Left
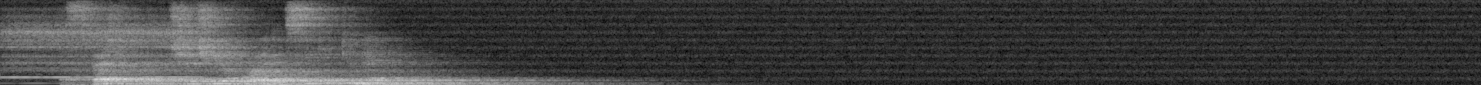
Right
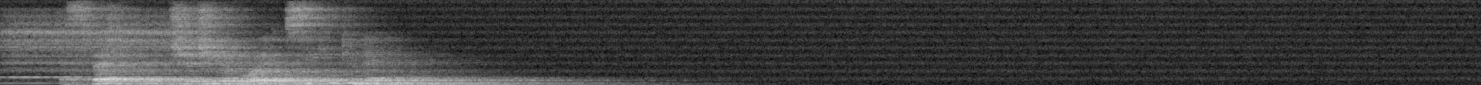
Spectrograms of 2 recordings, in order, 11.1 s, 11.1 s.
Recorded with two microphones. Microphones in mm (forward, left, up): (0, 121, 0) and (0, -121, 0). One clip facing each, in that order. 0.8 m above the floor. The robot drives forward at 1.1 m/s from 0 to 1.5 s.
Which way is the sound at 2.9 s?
45° right (ahead or behind).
